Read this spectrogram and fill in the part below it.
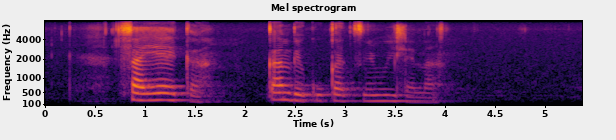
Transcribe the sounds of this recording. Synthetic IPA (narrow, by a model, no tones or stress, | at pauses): ɬajɛkʼa | kʼambʱɛkʼukʼat͡sʼiwiɮɛna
